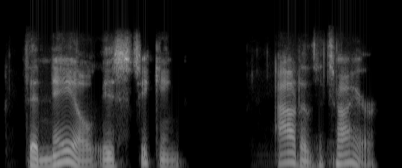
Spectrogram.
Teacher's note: We use it a lot and the pronunciation is a little different. Not out of, but outa.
